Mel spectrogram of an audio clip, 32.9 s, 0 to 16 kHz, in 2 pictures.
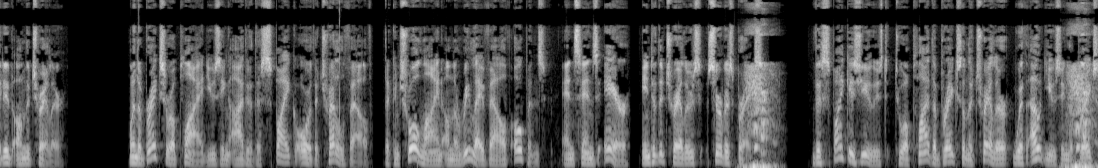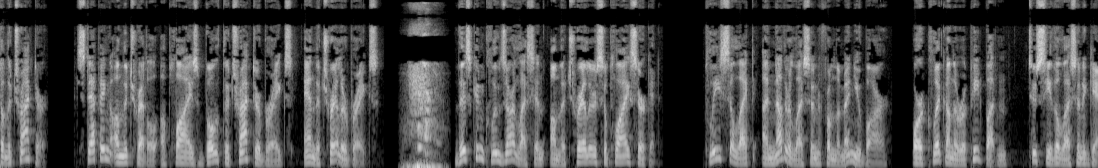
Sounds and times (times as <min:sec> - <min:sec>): Speech: 0:00.0 - 0:01.0, 0:02.0 - 0:11.4, 0:12.2 - 0:22.2, 0:23.3 - 0:26.4, 0:27.0 - 0:32.9.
